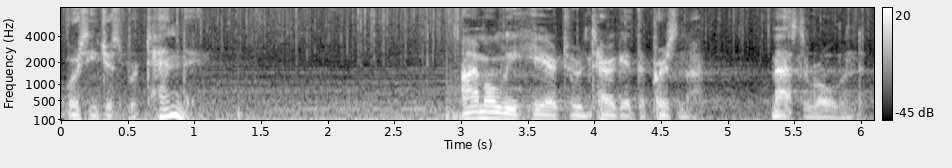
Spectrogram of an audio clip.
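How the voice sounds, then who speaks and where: A man playing a grim, pious and cynical inquisitor in a video game, talking in a measured, formal, stern way. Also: deep voice, animated, big-room sound, slight background noise. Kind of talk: video game character acting.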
